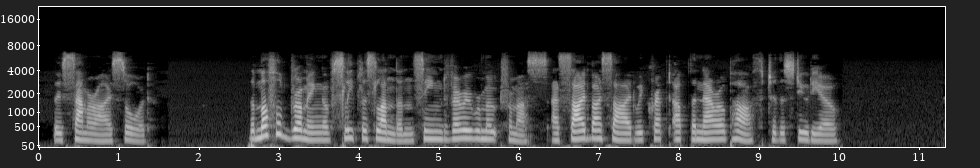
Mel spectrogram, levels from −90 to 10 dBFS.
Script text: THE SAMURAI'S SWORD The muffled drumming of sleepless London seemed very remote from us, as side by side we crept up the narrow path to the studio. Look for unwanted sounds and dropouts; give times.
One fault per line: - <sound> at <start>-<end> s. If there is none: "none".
none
